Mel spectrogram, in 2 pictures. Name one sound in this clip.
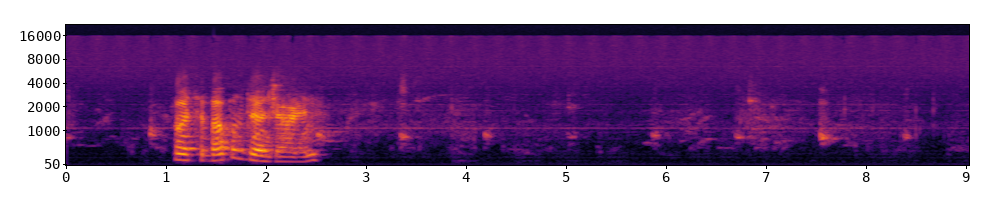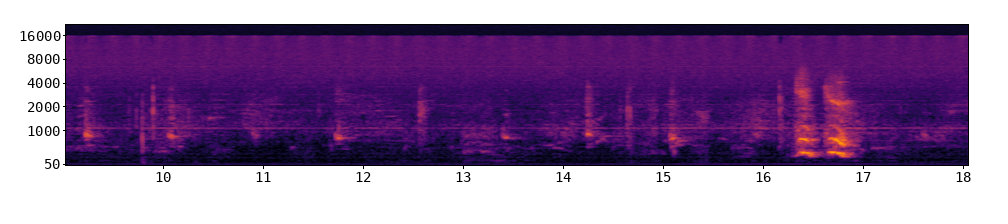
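A baby babbles and squeals loudly up close.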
